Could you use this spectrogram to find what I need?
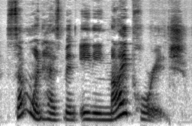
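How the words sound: It is said in a medium-sized voice. A middle-sized character is speaking. "cried out in her medium-sized voice"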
